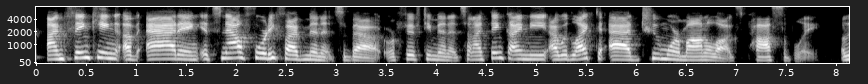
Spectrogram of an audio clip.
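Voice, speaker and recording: A woman's voice: mid-range voice, pushed and bright, dry recording. A woman playwright answering audience questions on a video call, thinking aloud with many restarts. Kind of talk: casual Zoom Q&A chat.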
